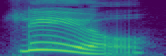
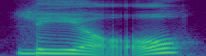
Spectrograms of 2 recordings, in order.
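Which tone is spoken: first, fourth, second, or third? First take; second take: fourth; third. First: The pitch falls sharply from high. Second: The pitch dips low, then rises.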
